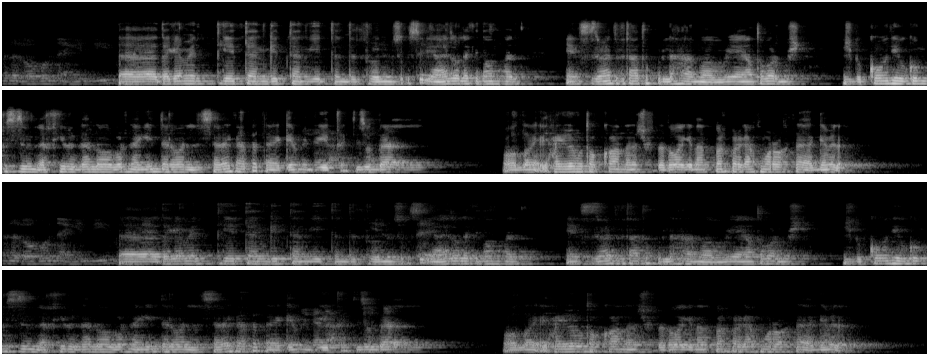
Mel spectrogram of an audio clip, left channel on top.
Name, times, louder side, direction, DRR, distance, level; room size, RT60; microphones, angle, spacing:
voice 1, 0.0-1.5 3.7-4.3 12.2-13.2, equal, 25° right, 1.3 m, -39 dB
voice 2, 1.2-5.2 5.6-8.0 8.4-13.4 14.3-17.6, left 5 dB, 75° left, 0.4 m, -22 dB
6.4 x 6.3 x 2.4 m
head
